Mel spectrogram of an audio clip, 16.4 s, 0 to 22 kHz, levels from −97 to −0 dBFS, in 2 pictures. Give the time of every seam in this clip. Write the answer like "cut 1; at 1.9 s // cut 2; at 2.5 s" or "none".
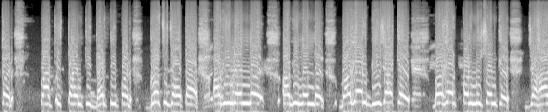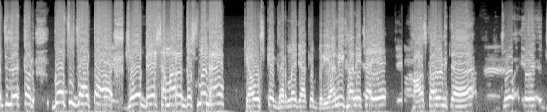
cut 1; at 10.0 s // cut 2; at 14.2 s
